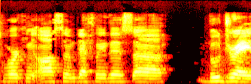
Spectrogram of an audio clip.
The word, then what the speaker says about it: Boudreaux's: awesome definitely this uh boudre is i think it's how it's pronounced not bordeaux's boudreaux's butt paste you want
